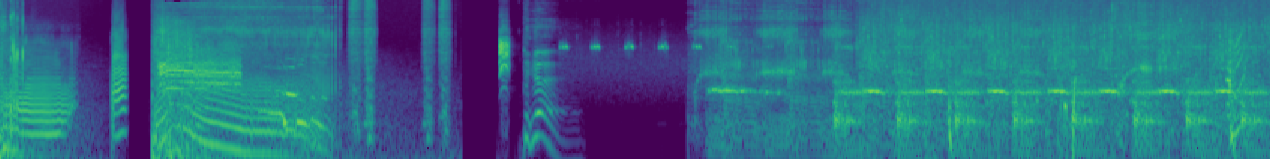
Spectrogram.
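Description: Cartoon larva character's comic vocal sounds, two groans falling in pitch and then a short squeak. A cricket chirps six times. After that a thin steady whine with a slow regular beat sets in.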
